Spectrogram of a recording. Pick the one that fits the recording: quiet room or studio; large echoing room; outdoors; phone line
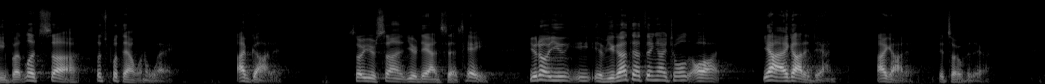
large echoing room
